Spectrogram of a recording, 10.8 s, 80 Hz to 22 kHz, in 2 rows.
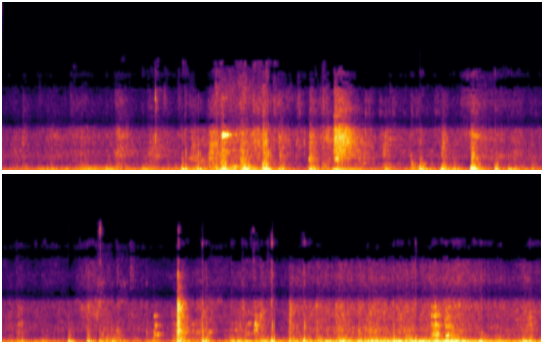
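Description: Running sound of a JR 415 series electric train heard from inside the car as it pulls away from a station: a steady low rumble of wheels and motors, with scattered clicks of the wheels over rail joints.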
